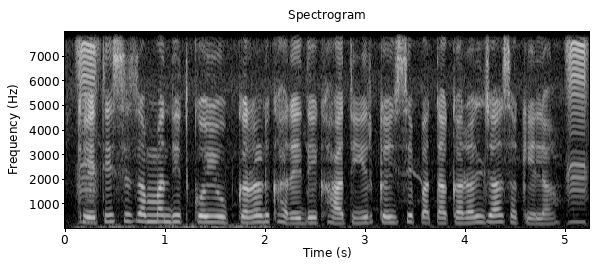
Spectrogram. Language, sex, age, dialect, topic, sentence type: Bhojpuri, female, 18-24, Western, agriculture, question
